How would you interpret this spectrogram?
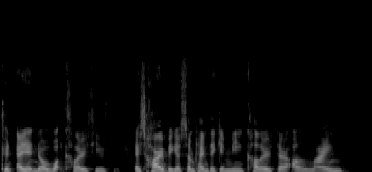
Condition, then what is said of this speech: Deafness. And I struggle with speech. I didn't speak my full sentence until I was 5.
